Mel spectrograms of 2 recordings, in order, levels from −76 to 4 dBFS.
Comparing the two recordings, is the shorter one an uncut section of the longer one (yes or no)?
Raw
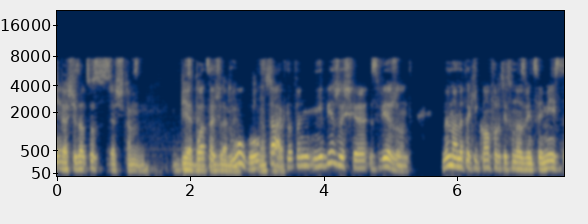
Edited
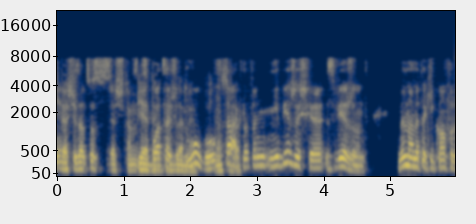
no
